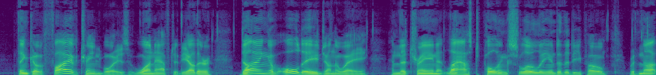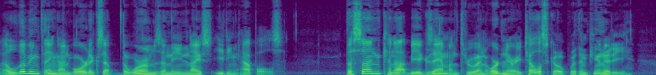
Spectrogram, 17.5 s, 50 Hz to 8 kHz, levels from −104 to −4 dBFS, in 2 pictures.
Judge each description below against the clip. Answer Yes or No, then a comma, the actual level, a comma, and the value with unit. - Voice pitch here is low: Yes, low, 105 Hz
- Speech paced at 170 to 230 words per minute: Yes, average, 180 wpm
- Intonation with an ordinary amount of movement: No, wide, 7.4 semitones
